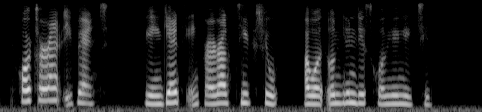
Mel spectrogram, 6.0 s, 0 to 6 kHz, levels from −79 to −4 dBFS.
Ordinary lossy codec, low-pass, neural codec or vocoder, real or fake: none; 5.4 kHz; autoencoder, 22.05 kHz, a latent of 192 numbers a frame, VITS, trained on many speakers; fake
